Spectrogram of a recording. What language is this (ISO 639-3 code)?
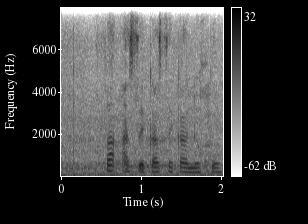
tsn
